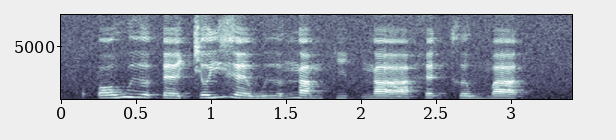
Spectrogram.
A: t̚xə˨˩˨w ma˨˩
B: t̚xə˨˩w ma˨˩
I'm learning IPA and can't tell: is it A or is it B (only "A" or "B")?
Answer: B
